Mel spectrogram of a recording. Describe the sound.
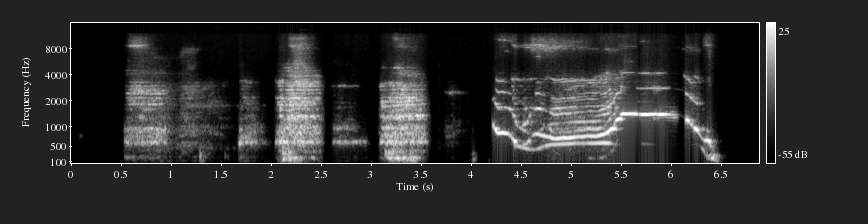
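A man's voice imitates a bull elk's call: a few short nasal, grunting notes, then a long, high, wavering squeal-like tone, ending with a couple of brief clipped notes.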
